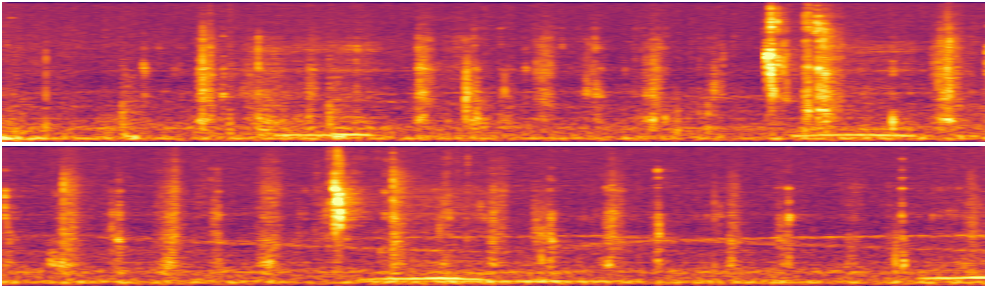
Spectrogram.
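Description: Close-miked chewing of a shrimp summer roll: wet mouth clicks and the crunch of fresh lettuce inside the rice-paper wrap, with two sharper crunches about four and six and a half seconds in.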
